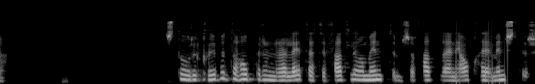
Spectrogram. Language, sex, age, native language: Icelandic, female, 50-59, Icelandic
